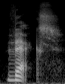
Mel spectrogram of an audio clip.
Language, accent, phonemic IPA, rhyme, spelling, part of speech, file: English, US, /vɛks/, -ɛks, vex, verb / noun, En-us-vex.ogg
- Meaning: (verb) 1. To annoy, irritate 2. To cause (mental) suffering to; to distress 3. To trouble aggressively, to harass 4. To twist, to weave 5. To be irritated; to fret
